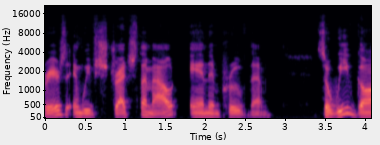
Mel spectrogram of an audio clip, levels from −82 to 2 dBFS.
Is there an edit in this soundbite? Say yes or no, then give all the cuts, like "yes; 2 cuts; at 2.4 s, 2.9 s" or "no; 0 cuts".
no; 0 cuts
